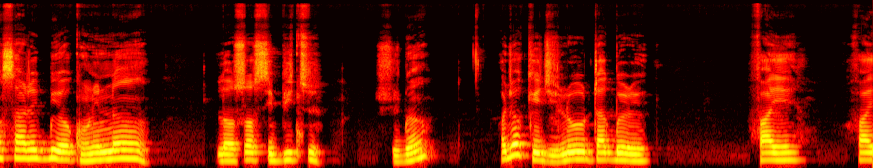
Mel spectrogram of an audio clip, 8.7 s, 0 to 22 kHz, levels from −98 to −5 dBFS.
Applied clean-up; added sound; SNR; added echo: none; none; none; none.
